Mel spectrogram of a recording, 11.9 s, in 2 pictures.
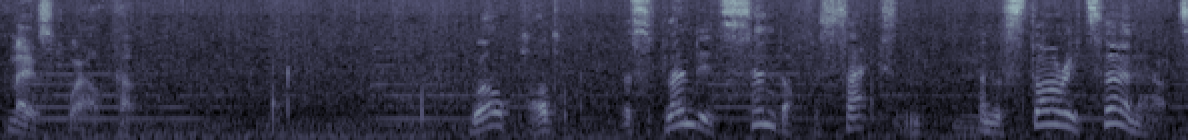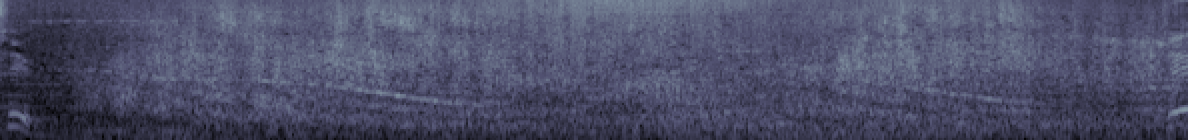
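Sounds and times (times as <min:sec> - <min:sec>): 
speech: 0:00.0 - 0:01.6, 0:02.3 - 0:07.0
aerobatic jet aircraft flyover: 0:05.4 - 0:11.8.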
